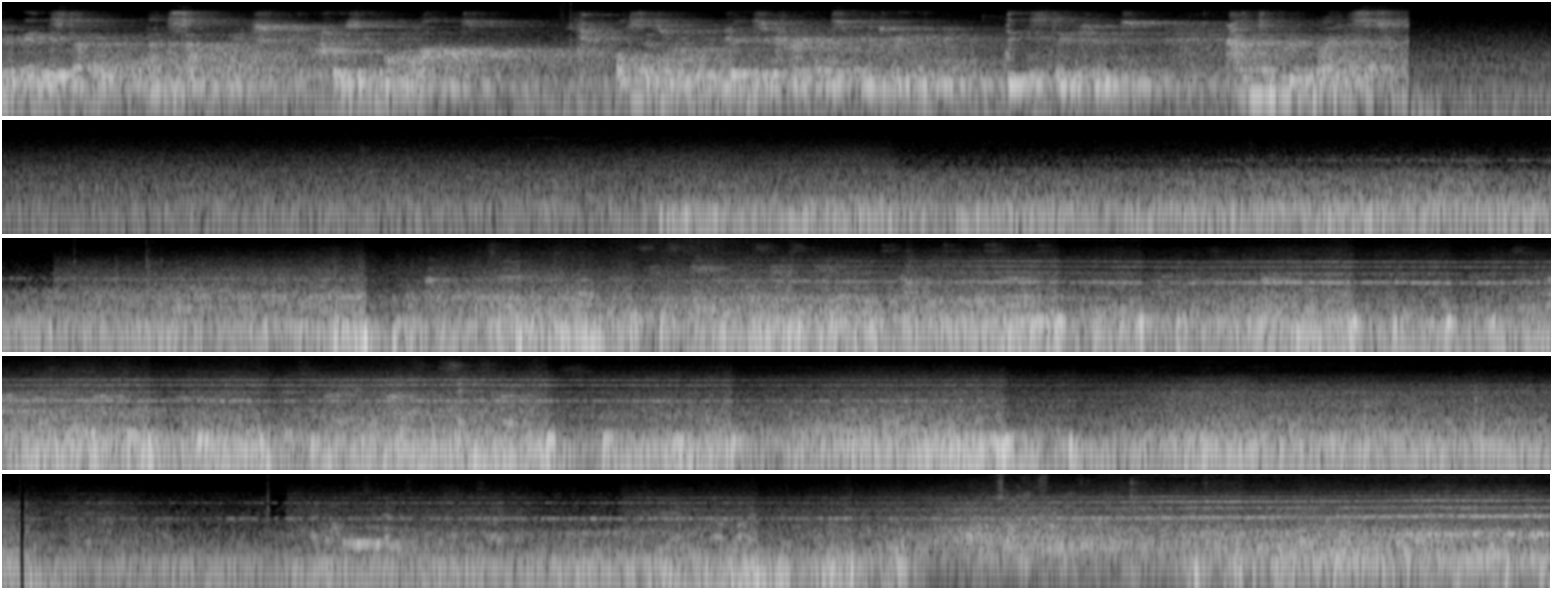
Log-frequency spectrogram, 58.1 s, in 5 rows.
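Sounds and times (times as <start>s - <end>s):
train wheels rumbling on rail: 22.5s - 58.0s.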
